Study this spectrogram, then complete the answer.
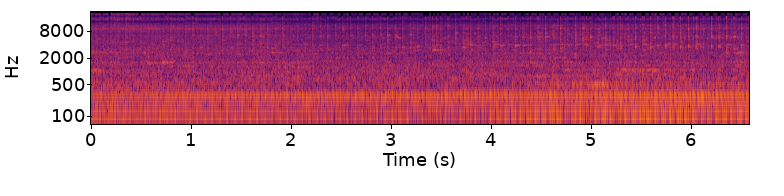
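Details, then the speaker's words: Honda snowblower pre-storm check, electric start with choke on: small engine catches and settles into a steady, even putter about three beats per second with no misses; normal start and idle. "Of course, you want to make sure it starts. Let me think. I got electric start on this. Let's see if it will work."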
